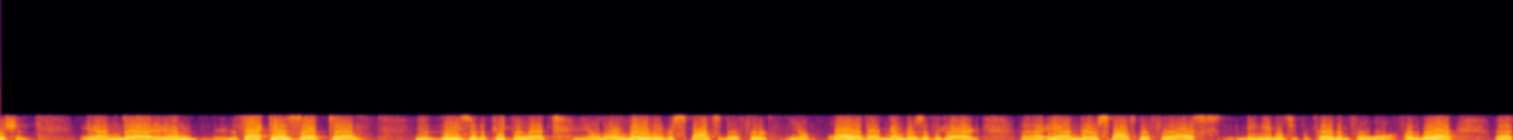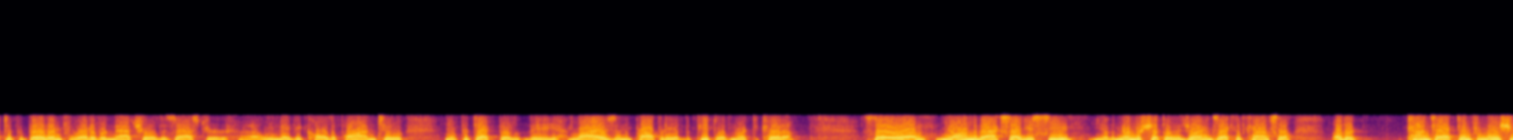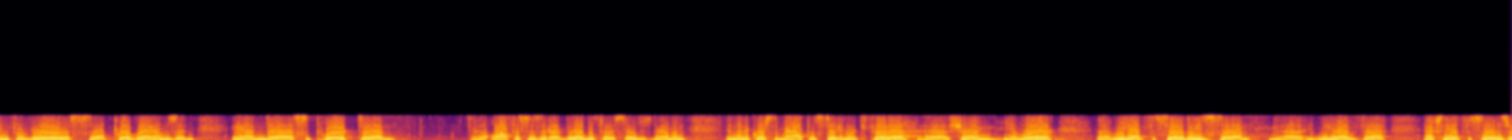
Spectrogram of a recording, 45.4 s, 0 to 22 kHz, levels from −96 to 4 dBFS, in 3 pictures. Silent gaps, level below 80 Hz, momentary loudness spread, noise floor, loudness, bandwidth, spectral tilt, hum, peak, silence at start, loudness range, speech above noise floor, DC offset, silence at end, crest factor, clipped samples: none; -30 dBFS; 8 LU; -38 dBFS; -7 LUFS; 4 kHz; -11.5 dB/octave; none; 0 dBFS; 0 s; 2 LU; 31 dB; 0.2%; 0 s; 6 dB; 5%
